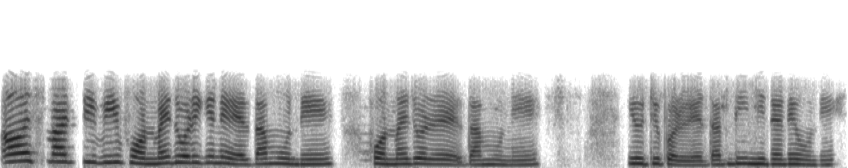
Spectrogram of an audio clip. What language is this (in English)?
Nepali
